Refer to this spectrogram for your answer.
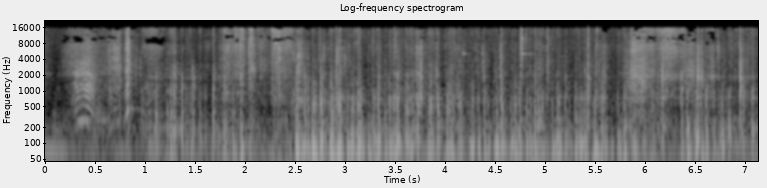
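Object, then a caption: Faux leather zip pouch. Long nails and fingertips tap and scratch on a medium-sized, hollow, pink embossed faux leather zip pouch. Quick, slightly aggressive, dull hollow taps mix with scratchy rustling and stay mostly low and muffled, with a little brighter scraping on top. The clip starts soft, then grows louder and denser after the first couple of seconds.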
